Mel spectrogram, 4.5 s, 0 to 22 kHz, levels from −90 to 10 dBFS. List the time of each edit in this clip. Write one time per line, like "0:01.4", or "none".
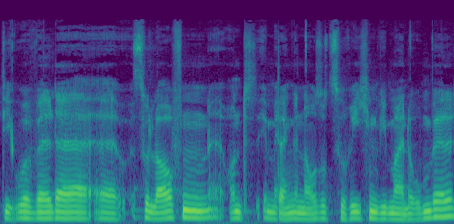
0:01.3
0:02.8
